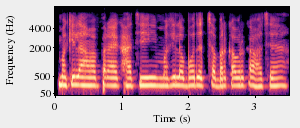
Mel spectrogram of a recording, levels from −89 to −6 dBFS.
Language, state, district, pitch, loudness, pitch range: Surjapuri, Bihar, Kishanganj, 230 Hz, -13 LUFS, 225-235 Hz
